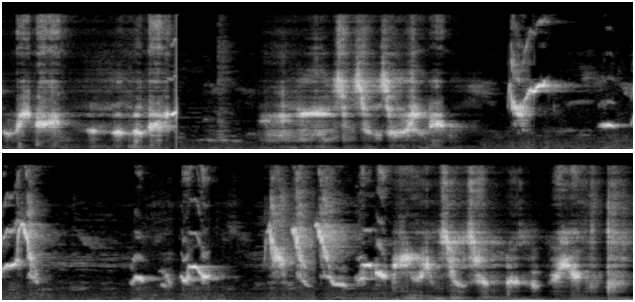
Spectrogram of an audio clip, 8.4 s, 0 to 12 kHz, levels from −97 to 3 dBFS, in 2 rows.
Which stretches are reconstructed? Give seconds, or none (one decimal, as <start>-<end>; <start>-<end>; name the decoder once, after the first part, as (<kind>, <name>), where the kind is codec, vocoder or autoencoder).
0.0-1.1 (codec, SNAC); 1.7-3.2; 6.8-8.4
